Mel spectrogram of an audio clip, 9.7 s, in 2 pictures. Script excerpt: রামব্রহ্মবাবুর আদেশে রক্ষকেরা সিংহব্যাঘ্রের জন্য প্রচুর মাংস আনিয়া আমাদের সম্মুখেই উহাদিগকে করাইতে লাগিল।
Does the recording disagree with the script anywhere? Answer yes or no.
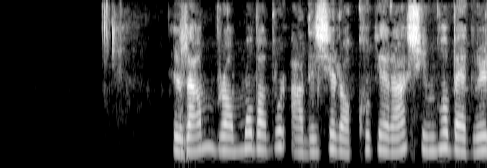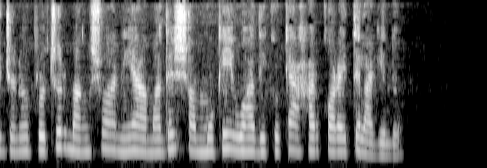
yes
